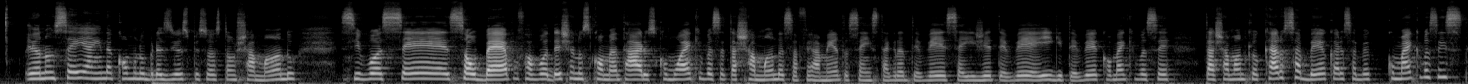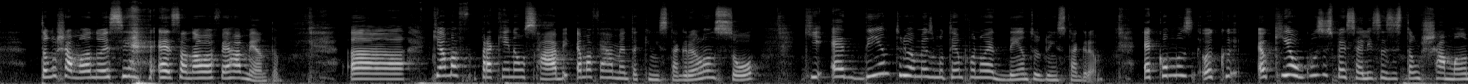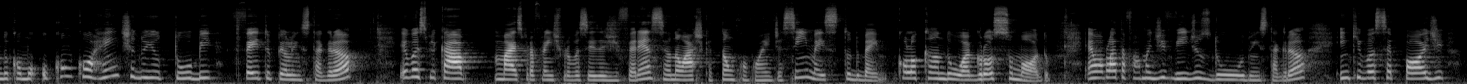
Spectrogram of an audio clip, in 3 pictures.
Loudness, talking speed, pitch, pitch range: -25 LUFS, 190 wpm, 255 Hz, 225-310 Hz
